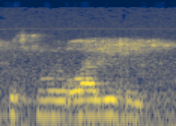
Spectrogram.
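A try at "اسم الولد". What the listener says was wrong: harusnya di kasrah ya, karena di situ dia di fathah.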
